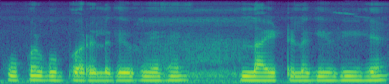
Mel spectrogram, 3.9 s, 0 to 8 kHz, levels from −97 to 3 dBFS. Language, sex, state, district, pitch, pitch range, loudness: Hindi, male, Uttar Pradesh, Saharanpur, 145 Hz, 140-150 Hz, -16 LUFS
